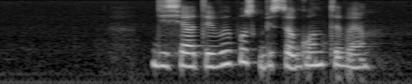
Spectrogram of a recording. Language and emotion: Russian, neutral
